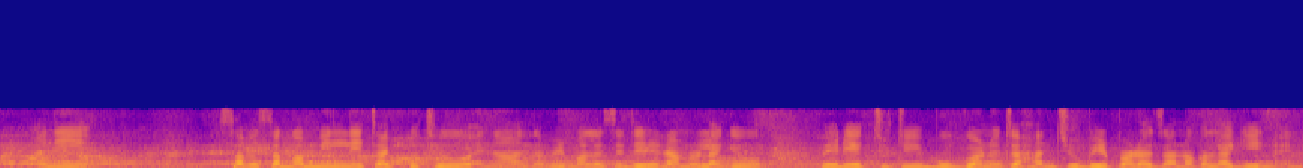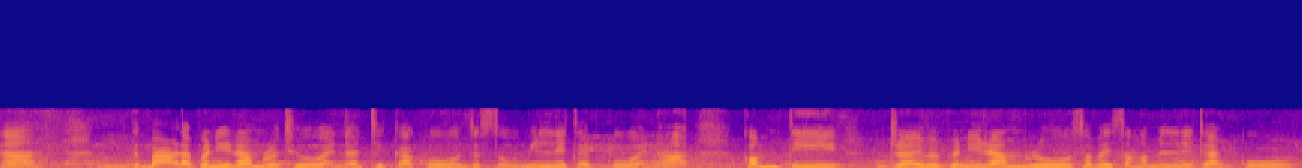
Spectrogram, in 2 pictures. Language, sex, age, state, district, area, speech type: Nepali, female, 18-30, West Bengal, Alipurduar, urban, spontaneous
